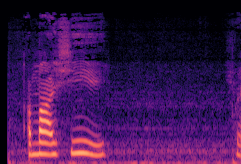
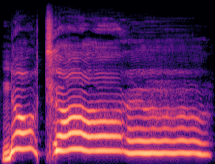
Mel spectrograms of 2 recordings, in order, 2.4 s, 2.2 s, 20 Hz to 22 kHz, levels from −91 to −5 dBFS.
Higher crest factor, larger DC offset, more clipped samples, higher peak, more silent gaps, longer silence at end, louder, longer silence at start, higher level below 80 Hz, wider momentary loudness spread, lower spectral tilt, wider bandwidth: first, 22 dB vs 14 dB; neither; neither; about the same, -6 dBFS vs -4 dBFS; neither; about the same, 0 s vs 0.05 s; second, -25 LUFS vs -18 LUFS; about the same, 0.1 s vs 0.05 s; first, -48 dBFS vs -76 dBFS; first, 18 LU vs 6 LU; about the same, -4.5 dB/octave vs -5.5 dB/octave; about the same, 16 kHz vs 16 kHz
